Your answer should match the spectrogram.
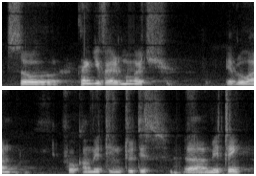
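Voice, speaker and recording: A man's voice: mid-range voice, fairly even intonation, moderate pace, darkish tone. A man from Bhutan who works in education, introducing himself in a friendly, formal way at an online meeting. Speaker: education official. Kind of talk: self-introduction.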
